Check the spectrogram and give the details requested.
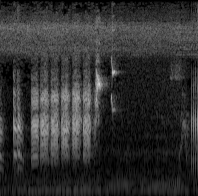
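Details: Black-winged starling in full song as a tutor for young forest birds: a harsh note, then six rhythmic buzzy squawks, a clipped whistle, and a final raspy burst, with a steady high hiss behind.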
